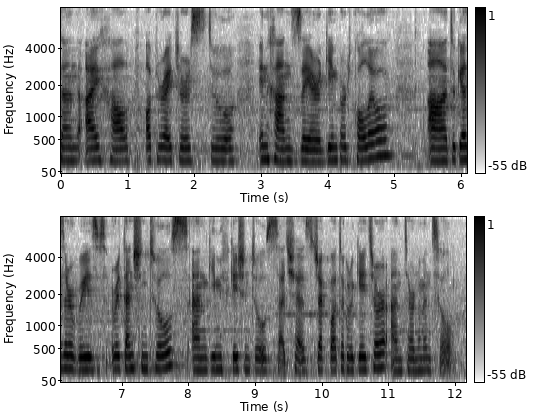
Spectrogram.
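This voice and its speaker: A woman in business development introducing herself on a conference panel, brisk and friendly. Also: medium pitch, a little hiss or hum. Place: conference stage.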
